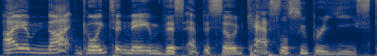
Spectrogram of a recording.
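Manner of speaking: loud playful refusal. Real, not acted. Loudly refusing episode name.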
